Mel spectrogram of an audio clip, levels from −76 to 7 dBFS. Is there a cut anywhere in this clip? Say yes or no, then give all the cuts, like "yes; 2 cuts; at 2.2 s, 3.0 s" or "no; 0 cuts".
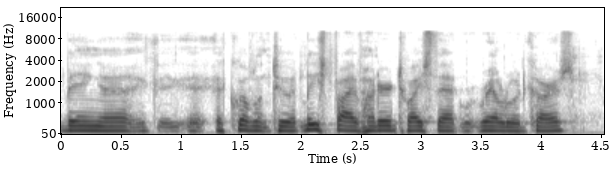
yes; 1 cut; at 2.8 s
